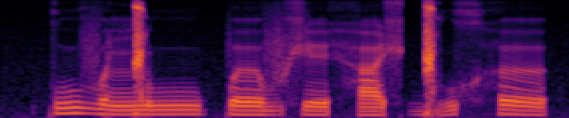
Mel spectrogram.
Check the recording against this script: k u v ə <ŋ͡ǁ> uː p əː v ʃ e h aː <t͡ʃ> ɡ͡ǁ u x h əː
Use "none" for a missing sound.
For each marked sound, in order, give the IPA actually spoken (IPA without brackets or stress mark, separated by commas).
ŋ͡ǁ, ʃ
